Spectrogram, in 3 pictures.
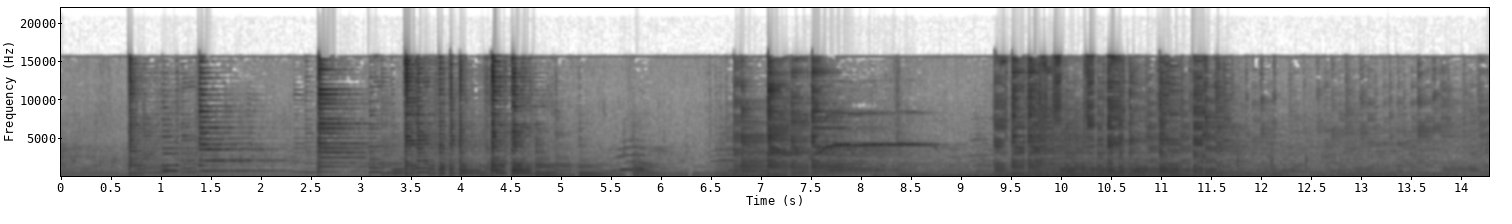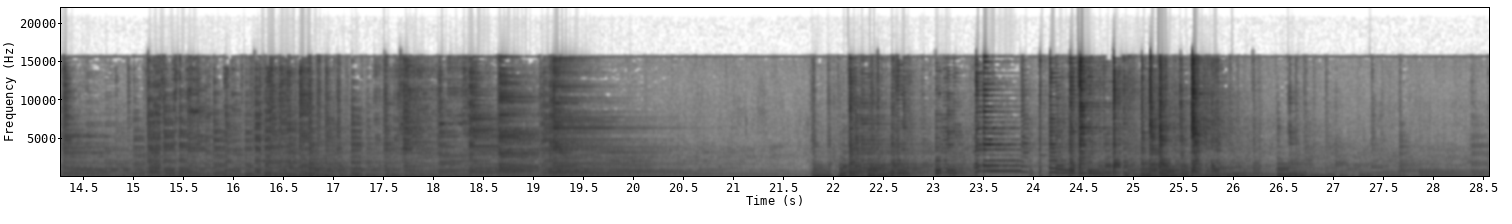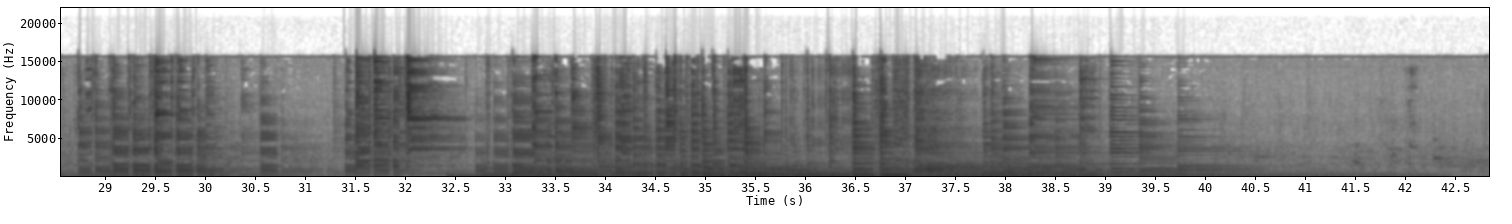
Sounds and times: Music: 0.0 - 42.8.

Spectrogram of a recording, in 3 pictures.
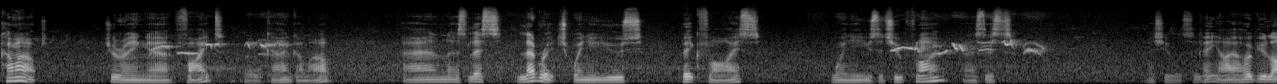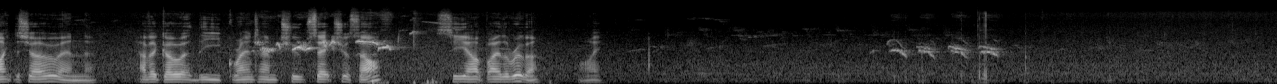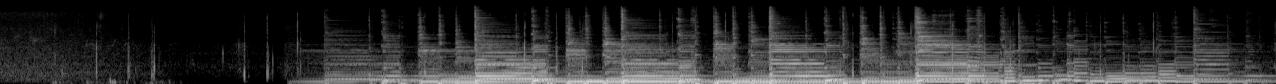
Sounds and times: Music: 28.5 - 38.3.

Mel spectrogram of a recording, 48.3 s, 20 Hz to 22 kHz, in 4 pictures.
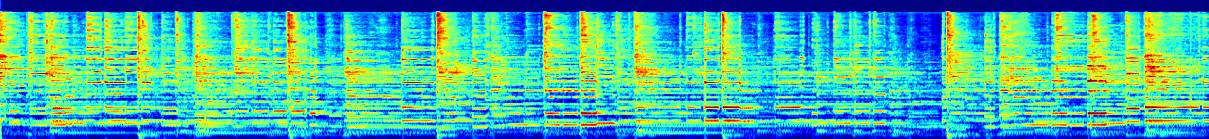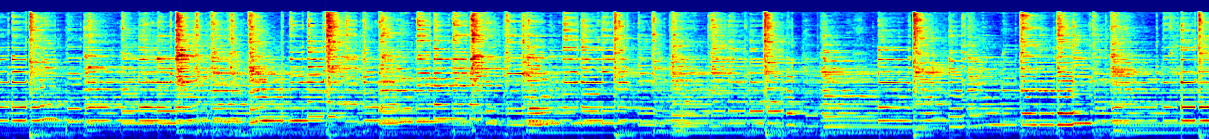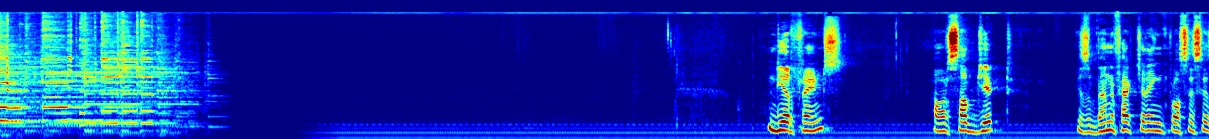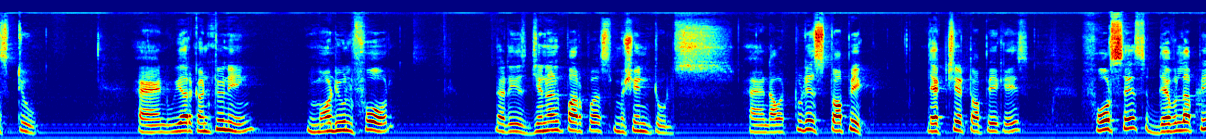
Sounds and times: Music: 0.0 - 26.5.

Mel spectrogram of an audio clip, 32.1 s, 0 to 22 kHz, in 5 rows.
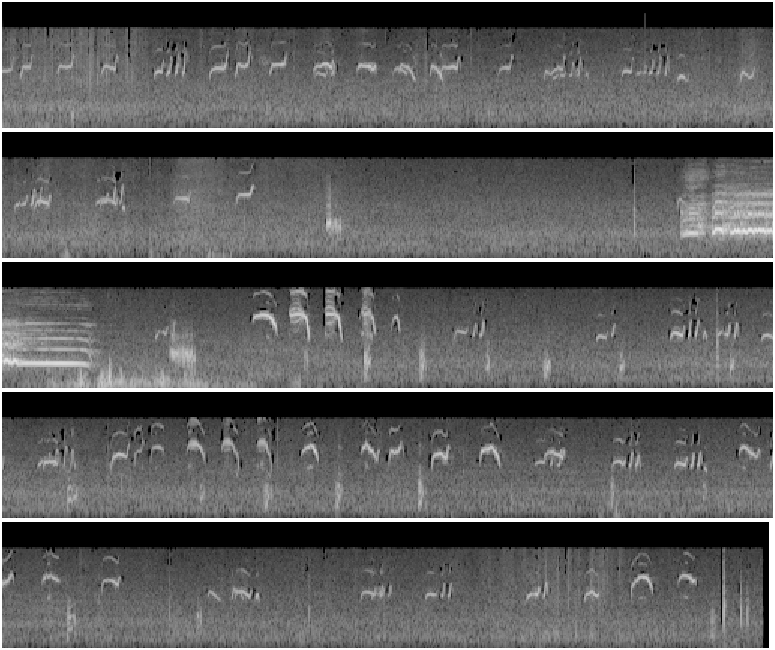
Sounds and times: Bird: 0.0 - 9.3, 14.1 - 26.7, 27.3 - 27.9, 28.7 - 31.8.

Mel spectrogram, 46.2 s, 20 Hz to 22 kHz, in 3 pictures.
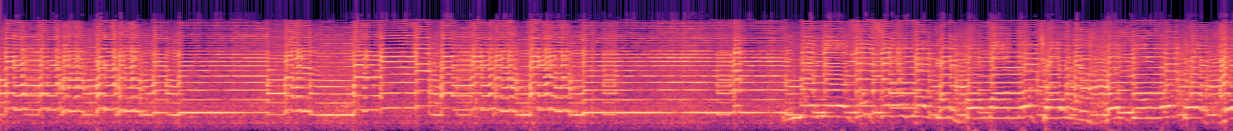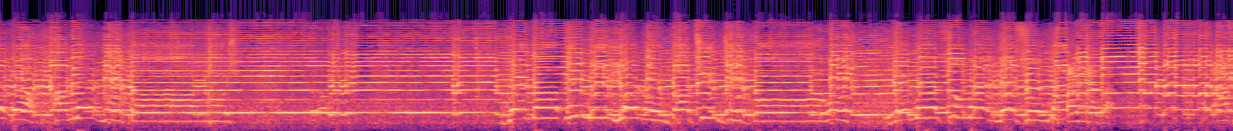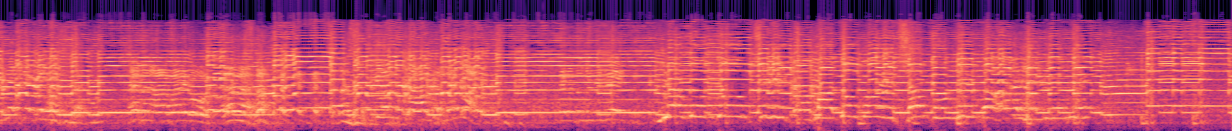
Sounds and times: Bagpipes: 0.0 - 46.2.

